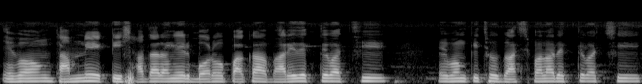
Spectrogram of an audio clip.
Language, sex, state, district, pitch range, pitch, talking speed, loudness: Bengali, male, West Bengal, Kolkata, 135-145 Hz, 140 Hz, 150 wpm, -20 LUFS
